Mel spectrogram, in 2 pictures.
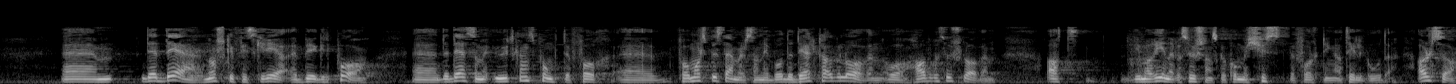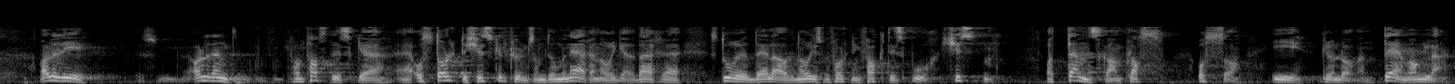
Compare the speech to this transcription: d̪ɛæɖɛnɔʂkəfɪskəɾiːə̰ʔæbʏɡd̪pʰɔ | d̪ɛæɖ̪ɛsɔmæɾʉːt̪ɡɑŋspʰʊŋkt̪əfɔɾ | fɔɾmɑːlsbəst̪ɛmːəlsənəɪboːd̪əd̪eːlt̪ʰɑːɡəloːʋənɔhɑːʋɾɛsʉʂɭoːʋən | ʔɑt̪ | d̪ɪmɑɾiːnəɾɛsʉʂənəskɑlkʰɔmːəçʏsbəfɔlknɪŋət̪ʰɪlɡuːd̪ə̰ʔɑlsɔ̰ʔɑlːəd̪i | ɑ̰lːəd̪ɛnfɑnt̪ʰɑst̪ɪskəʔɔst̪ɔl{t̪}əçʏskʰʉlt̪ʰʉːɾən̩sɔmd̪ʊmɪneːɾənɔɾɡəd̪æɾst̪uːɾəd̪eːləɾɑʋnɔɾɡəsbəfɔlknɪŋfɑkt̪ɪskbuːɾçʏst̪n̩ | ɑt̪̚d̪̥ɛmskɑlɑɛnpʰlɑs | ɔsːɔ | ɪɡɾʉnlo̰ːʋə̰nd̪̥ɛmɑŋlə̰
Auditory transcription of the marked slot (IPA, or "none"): t̪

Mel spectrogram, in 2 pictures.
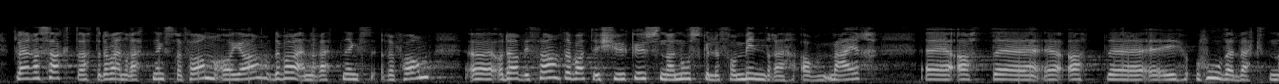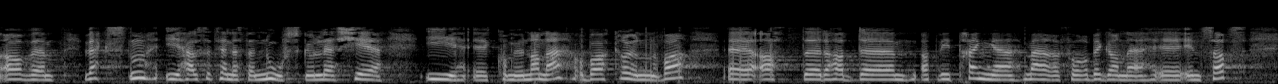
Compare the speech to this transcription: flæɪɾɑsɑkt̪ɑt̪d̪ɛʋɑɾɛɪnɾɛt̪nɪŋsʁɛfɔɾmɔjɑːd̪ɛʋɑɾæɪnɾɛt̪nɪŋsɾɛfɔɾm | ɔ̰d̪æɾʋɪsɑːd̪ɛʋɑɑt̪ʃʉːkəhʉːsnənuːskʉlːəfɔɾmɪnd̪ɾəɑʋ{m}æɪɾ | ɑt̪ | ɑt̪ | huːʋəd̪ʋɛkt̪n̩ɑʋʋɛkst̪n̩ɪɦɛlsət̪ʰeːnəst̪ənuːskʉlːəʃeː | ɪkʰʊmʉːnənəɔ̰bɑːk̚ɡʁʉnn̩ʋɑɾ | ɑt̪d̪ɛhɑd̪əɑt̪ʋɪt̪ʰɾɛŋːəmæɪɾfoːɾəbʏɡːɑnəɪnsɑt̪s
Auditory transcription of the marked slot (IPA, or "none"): m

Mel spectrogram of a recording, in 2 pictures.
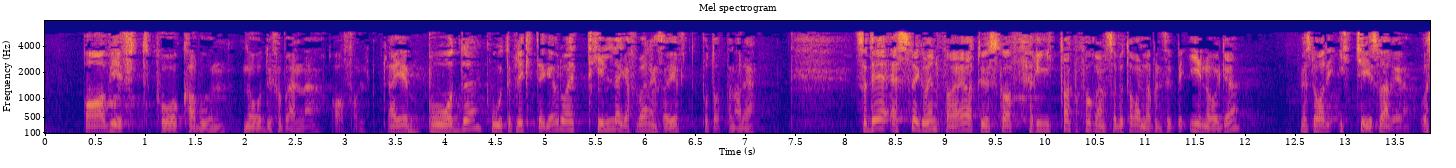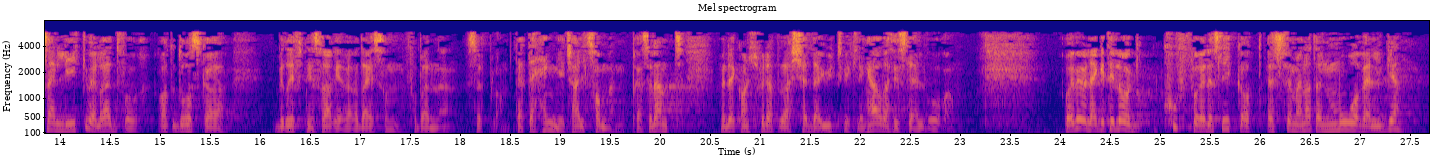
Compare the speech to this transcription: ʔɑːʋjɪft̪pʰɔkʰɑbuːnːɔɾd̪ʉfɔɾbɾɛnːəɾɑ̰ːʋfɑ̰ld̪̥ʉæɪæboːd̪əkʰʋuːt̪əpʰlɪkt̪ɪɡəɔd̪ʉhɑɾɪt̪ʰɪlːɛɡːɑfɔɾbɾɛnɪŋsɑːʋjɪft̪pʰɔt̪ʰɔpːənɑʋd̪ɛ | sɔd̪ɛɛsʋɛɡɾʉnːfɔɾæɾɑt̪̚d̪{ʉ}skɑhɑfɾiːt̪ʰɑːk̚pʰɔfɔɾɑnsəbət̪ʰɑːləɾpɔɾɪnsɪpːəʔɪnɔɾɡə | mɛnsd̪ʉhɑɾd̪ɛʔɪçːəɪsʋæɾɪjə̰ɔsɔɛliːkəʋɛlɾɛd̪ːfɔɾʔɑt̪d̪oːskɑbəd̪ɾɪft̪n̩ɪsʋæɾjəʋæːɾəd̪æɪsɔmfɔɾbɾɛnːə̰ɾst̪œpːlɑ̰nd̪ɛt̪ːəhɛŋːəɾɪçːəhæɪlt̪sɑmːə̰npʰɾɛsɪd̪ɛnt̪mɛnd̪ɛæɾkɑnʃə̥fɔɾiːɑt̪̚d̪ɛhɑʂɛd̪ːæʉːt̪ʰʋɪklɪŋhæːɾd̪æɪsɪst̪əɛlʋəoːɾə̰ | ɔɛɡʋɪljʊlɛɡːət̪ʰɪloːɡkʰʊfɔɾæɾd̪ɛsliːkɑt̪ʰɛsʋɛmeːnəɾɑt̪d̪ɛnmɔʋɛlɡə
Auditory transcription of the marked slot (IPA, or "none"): ʉ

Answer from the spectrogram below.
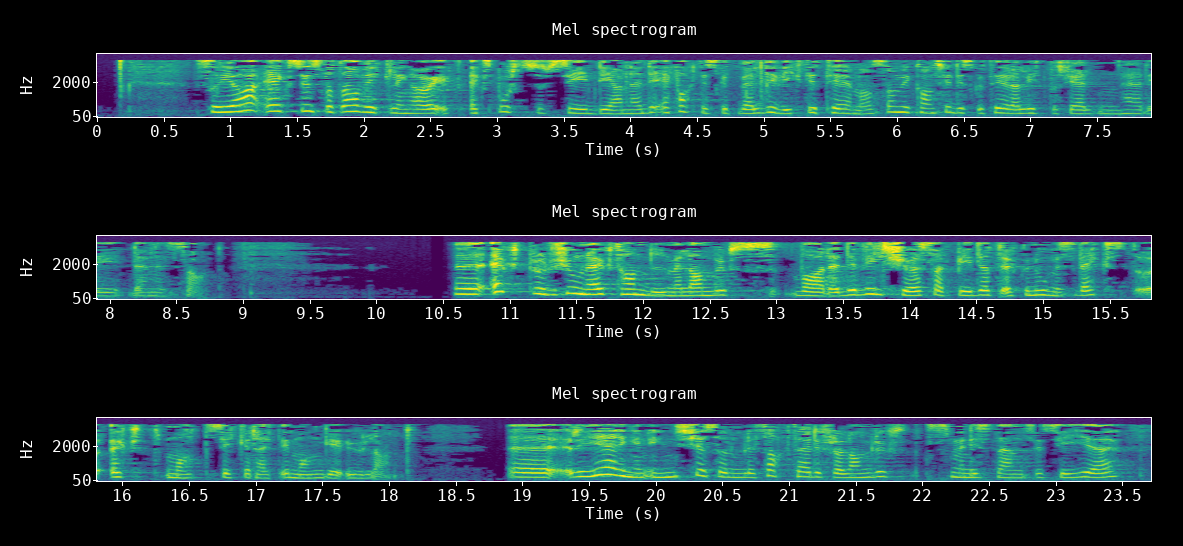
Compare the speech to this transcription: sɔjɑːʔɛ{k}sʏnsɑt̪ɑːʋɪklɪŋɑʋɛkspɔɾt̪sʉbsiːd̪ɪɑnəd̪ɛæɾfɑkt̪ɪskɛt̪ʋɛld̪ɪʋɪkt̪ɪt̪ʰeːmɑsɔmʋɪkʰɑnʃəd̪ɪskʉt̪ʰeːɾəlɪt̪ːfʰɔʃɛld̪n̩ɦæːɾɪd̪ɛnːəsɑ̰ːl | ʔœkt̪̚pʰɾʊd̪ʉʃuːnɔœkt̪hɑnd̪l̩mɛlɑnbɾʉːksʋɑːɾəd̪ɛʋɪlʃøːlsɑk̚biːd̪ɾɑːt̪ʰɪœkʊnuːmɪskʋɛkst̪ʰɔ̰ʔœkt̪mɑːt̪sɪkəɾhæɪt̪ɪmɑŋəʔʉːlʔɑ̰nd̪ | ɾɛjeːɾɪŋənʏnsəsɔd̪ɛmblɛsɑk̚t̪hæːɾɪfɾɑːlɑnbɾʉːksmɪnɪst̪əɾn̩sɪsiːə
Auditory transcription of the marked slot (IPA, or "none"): ɡ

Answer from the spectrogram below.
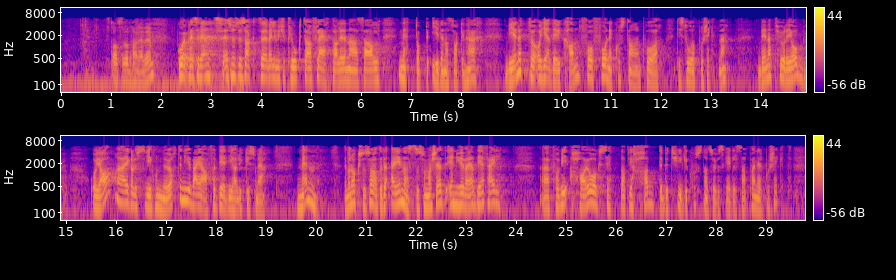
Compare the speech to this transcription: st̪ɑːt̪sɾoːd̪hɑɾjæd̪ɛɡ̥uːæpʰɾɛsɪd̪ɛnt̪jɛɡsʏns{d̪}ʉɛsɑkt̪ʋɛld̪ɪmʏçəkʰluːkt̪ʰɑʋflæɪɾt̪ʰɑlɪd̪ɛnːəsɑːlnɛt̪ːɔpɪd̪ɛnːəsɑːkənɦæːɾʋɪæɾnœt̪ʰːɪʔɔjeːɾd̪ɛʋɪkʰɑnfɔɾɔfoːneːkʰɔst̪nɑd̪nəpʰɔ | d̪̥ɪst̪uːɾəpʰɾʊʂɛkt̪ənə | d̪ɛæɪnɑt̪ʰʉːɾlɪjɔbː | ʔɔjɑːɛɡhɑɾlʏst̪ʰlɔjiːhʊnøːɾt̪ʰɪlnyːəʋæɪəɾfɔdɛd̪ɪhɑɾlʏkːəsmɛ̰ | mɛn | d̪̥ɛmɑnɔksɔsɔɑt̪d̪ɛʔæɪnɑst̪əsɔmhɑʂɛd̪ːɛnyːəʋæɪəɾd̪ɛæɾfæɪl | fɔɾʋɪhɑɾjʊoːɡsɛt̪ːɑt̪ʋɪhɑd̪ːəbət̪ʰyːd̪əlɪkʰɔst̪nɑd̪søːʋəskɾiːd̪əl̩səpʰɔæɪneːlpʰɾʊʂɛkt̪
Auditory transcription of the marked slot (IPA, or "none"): d̪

